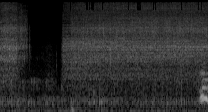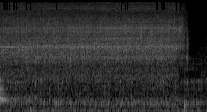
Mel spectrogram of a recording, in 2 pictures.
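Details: Rattling water pipe after shutting off the supply and bleeding air from the line: smooth, continuous hiss of running water with no knocking or surging; line now flows steadily, though some air may remain.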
